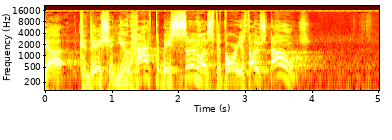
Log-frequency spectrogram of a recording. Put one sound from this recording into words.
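An elderly man preaches loudly and with animation in a reverberant hall.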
